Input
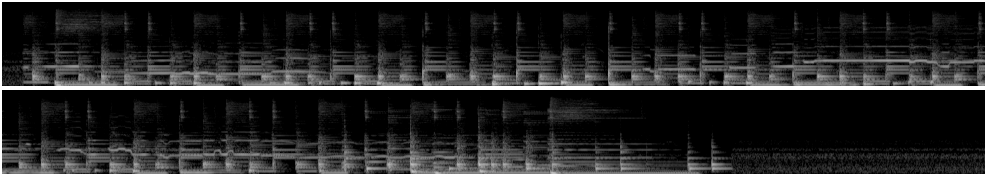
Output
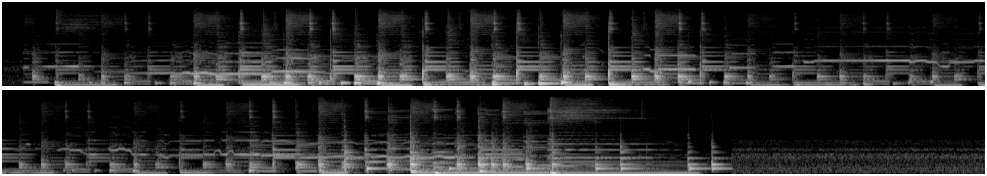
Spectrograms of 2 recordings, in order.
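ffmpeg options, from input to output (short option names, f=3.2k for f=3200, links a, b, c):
-af "volume=17.5dB,afade=t=in:st=1.7:d=0.53:silence=0.251189,afade=t=out:st=6.7:d=0.8:silence=0.251189,afade=t=in:st=12.07:d=0.53:silence=0.334965"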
